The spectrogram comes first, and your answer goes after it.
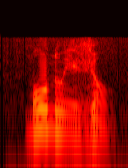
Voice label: "man nom est Jean", Jèrriais

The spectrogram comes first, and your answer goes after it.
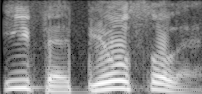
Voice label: "bieausole", Jèrriais

